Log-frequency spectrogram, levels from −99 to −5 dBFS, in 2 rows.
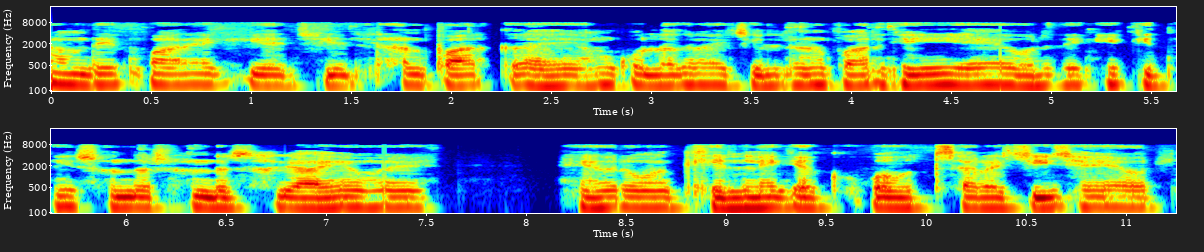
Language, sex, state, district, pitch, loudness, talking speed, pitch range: Hindi, male, Chhattisgarh, Korba, 135 Hz, -19 LUFS, 180 wpm, 130-140 Hz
